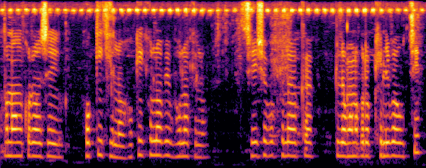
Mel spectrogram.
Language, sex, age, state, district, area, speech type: Odia, female, 45-60, Odisha, Malkangiri, urban, spontaneous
